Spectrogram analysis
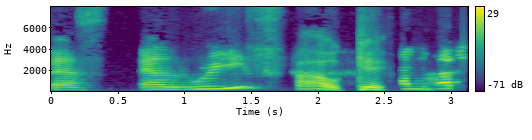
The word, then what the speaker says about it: Ellereve: written and how I'm pronouncing it because it's pronounced as L re oh okay um but it's definitely inspired by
